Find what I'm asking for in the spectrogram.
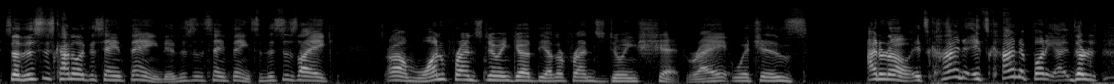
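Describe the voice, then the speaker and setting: A man with a fairly high, forceful and bright voice reacts casually to what he is watching. He talks in animated slang and often repeats his phrases. The sound is close and dry. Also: normal speed, dry recording. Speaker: reactor commenting on a video. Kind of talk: casual, excitable reaction commentary.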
